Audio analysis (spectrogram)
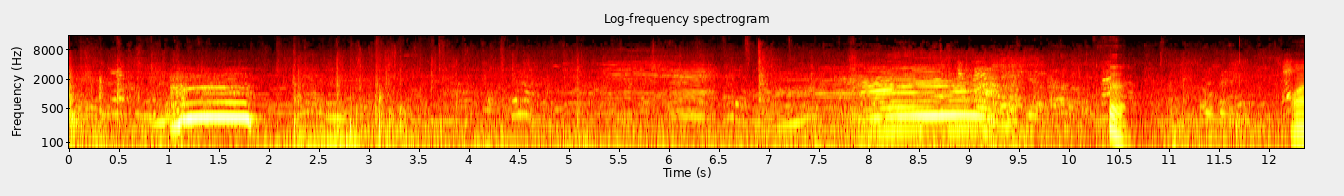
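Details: Cattle mooing: two loud drawn-out moos, the first about a second long near the start, the second longer around the eighth second, each steady then falling away, with quieter background noise between.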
